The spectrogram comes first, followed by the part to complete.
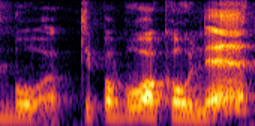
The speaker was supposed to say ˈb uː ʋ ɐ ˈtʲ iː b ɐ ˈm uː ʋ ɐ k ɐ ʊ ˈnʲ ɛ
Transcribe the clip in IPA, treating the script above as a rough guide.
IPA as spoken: ˈb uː ʋ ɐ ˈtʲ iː p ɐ ˈb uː ʋ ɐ k ɐ ʊ ˈnʲ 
